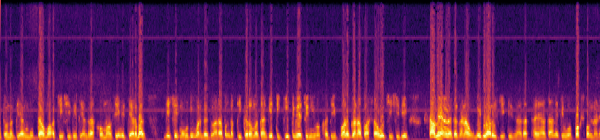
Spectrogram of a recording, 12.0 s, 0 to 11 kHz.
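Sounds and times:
low steady hum: 0.0 - 12.0
reporter voice-over talking: 0.0 - 12.0.

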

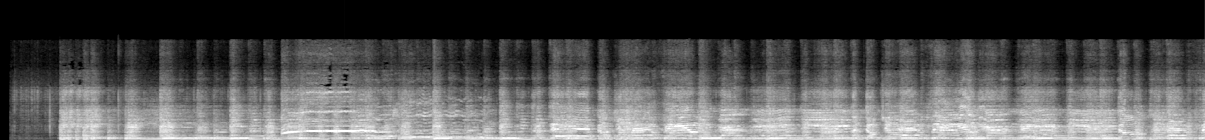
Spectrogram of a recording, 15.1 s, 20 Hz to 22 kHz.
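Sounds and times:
soul record playing: 0.1 - 15.0.

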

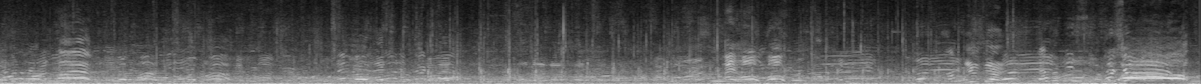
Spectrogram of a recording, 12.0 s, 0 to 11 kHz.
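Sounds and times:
people shouting: 9.2 - 12.0.

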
